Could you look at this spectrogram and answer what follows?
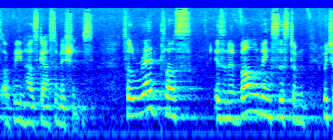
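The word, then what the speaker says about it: REDD+: I said what so I'll tell you how it's spelled first r-e-d-d and then the plus sign obviously and the Redd is a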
